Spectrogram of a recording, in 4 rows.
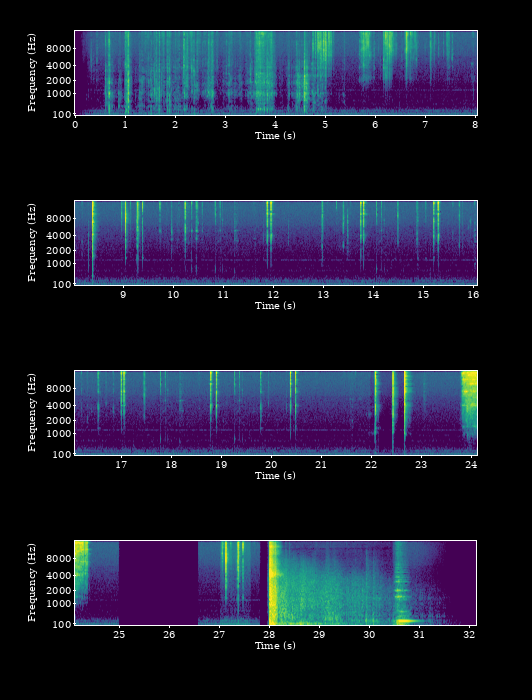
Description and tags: Long title... Masternate08 asked about how to make the sound of a revolver spinning - well, I suggested a rachet wrench. Fine... but I had to try it myself - I must admit that I don't own a gun (even though I live in Texas)... I can only imagine what it sounds like to load a revolver. A low rumble was added from a clap of thunder as well as a low tone. The sound at the end is a nearly empty bottle of Malibu Rum. Recorded with ECM-99 to Extigy Sound Card.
